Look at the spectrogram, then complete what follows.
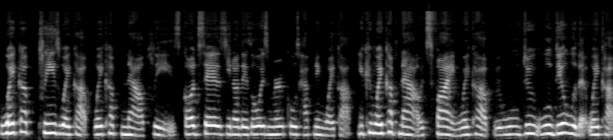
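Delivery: frantic, desperate, begging, pleading voice. Retelling a mother's words at a deathbed: imitating a distraught mother pleading. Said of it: "My mom was, like, losing it".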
